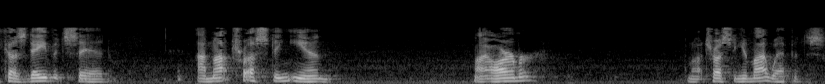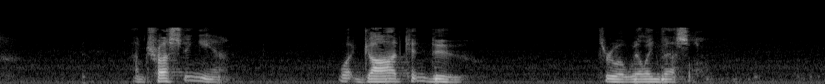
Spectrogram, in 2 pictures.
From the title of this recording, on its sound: Ketha Heights Baptist Church ~ Live Broadcast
